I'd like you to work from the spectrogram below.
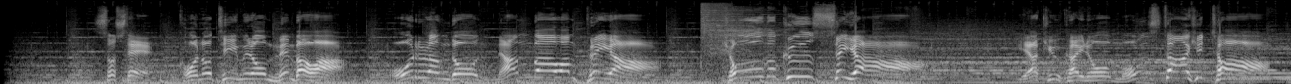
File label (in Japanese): ボイスサンプル 選手紹介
